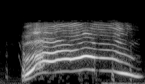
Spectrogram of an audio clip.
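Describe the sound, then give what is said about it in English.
The Wilhelm scream sound effect: a single loud, strained male yell that jumps up sharply in pitch, holds, then slides down over about a second and a quarter. “It's the Wilhelm, the Wilhelm scream.”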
